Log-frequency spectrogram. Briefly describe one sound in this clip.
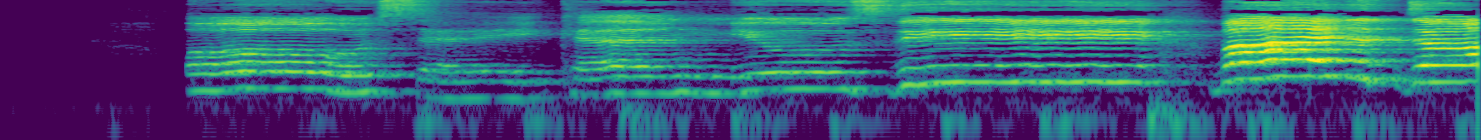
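A young girl sings clearly, close by, in a bright voice.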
